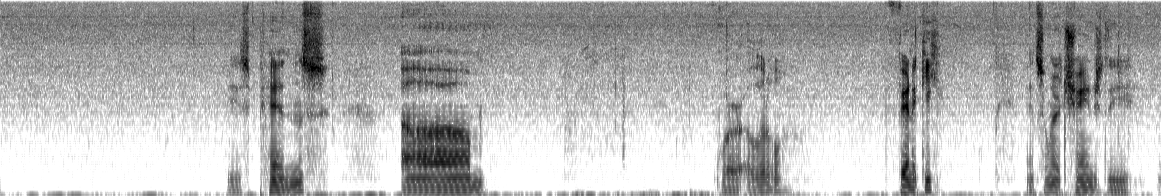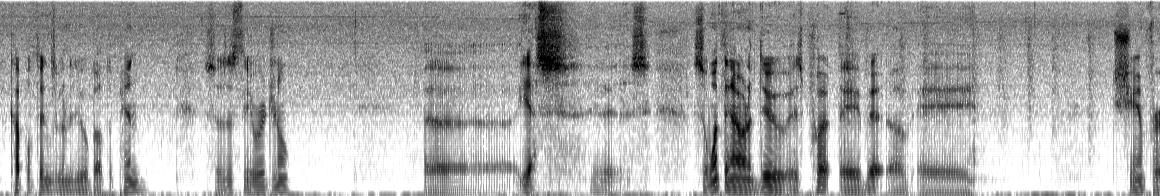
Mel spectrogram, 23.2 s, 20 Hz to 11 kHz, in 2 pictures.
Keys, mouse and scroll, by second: 0.2 Tab, 3.3-5.4 middle drag, 5.8 middle click, 7.0-9.8 middle drag, 9.9 middle click, 10.7 Tab, 11.2 Tab, 11.9 scroll down 2, 12.1 middle click, 12.8 middle click, 13.6 click, 16.8 ctrl+alt+r, 18.4 middle click, 19.1-19.8 scroll up 2, 19.8 middle click, 21.8 click.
